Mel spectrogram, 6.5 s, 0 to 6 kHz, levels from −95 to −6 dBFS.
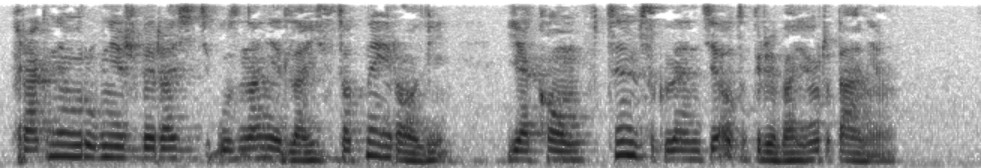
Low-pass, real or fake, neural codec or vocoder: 5.4 kHz; fake; vocoder, 44.1 kHz, 128 mel bands every 512 samples, BigVGAN v2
